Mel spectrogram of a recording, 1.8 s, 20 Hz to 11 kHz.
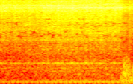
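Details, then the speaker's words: Land Rover 4.0 V8 fully warm, idling after turning an idle adjustment screw so it hisses and admits vacuum; previously stalled and wouldn't idle once warm. Steady, even low idle, no hunting or dying. "it's hard to hear I know but look how nice it dialing now before wouldn't even idle when it was warmed"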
